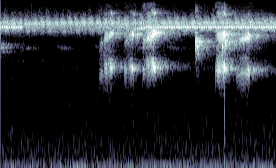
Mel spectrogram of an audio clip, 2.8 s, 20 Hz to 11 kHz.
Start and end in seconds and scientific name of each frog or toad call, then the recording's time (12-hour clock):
0.0	2.7	Dendropsophus nanus
1.0	2.7	Dendropsophus minutus
8:00pm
